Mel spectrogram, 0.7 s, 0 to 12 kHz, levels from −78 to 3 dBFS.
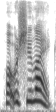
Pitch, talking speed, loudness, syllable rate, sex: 300 Hz, 340 wpm, -16 LUFS, 7.1 syllables/s, female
